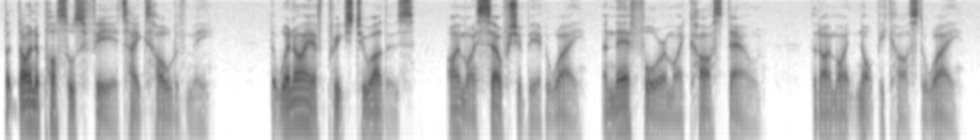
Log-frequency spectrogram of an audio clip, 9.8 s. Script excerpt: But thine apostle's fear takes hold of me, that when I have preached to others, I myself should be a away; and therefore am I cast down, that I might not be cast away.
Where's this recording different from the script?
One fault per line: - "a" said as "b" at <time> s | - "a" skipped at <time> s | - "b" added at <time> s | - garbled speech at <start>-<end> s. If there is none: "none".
none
